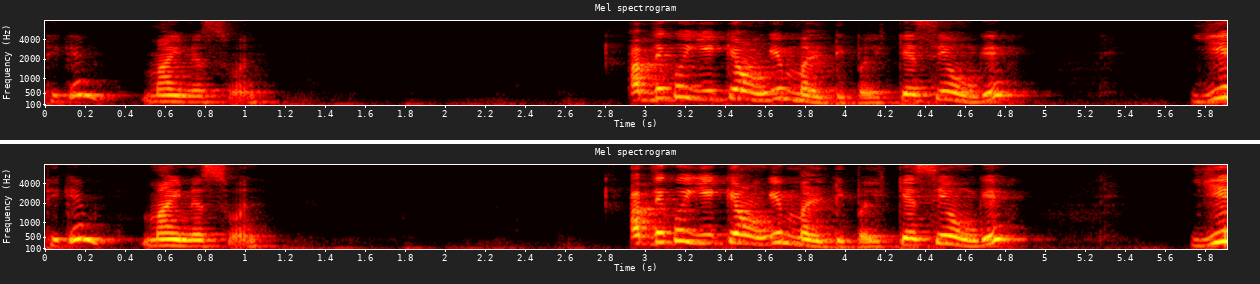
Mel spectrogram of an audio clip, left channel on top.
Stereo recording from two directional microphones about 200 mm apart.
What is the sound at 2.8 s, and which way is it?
A woman's voice, 30° right (ahead or behind).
